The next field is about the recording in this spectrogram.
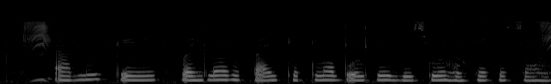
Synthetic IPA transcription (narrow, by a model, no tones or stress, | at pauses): aːluke | pəɦɪlaɾʊpaːikɪt̪nad̪ɪ̰nkebiːt͡ʃmẽɦokeket͡ʃaːɦi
